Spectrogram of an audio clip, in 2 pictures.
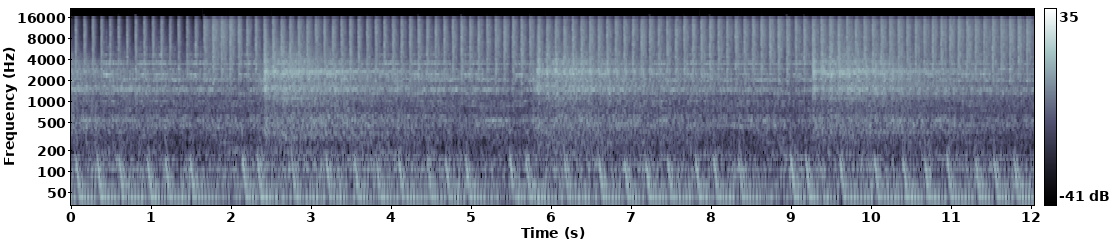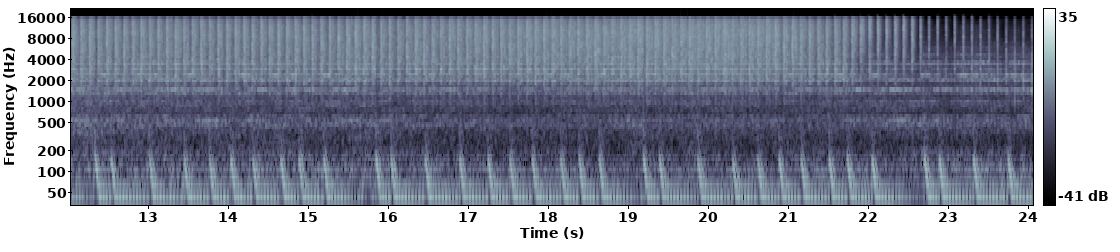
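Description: Live improvised electronic music played on hardware synthesizers and drum machines. A fast, pulsing bass line runs throughout, and a brighter hissy layer swells in and out every few seconds in the first half.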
